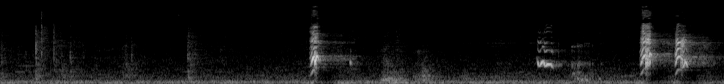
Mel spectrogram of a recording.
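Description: Shih Tzu puppy barking angrily in short, sharp yaps: one about three seconds in, another a couple of seconds later, then two in quick succession near the end.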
